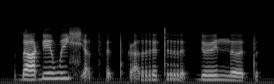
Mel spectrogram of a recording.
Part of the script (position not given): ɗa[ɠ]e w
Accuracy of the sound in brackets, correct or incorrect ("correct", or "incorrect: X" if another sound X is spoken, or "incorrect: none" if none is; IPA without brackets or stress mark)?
correct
